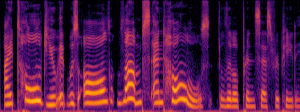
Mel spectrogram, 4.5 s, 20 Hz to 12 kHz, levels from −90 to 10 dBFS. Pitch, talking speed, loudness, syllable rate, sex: 280 Hz, 175 wpm, -16 LUFS, 4.3 syllables/s, female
